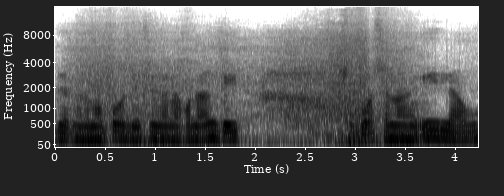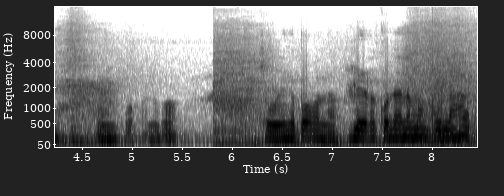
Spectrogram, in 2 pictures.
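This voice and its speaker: Against noticeable background noise, a soft-spoken man with a fairly high pitch talks at a fairly quick pace with fairly even intonation, leaving long, frequent pauses. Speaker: vlogger. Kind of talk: vlog narration.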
